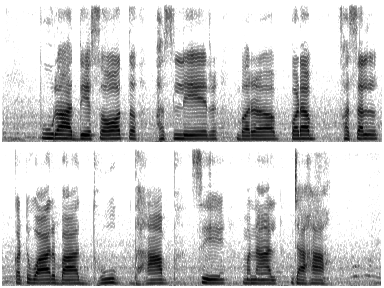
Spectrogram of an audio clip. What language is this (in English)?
Magahi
